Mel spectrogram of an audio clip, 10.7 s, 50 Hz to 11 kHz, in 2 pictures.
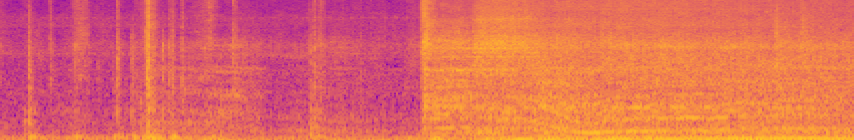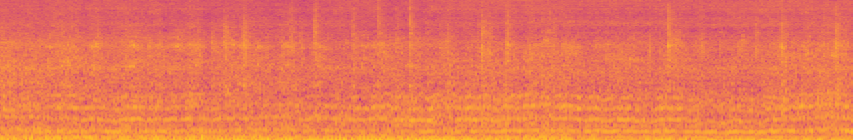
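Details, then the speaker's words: MerCruiser 330 hp 454 Chevy V8 in a 1989 Sea Ray 268, on muffs after new exhaust manifolds, risers, elbows and oil cooler: brief quiet cranking, then it catches cleanly and settles into a steady, even idle; normal start. "Either way, I wanted you to hear it run. It runs good, at least on the muffs it does."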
